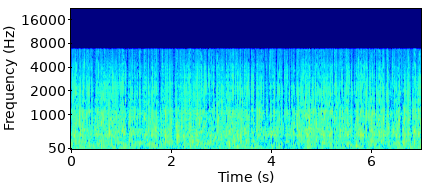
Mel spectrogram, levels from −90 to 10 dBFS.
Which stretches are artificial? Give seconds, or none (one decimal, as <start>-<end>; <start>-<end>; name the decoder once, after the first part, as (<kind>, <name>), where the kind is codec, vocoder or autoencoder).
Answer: 0.0-7.0 (vocoder, BigVGAN v2)

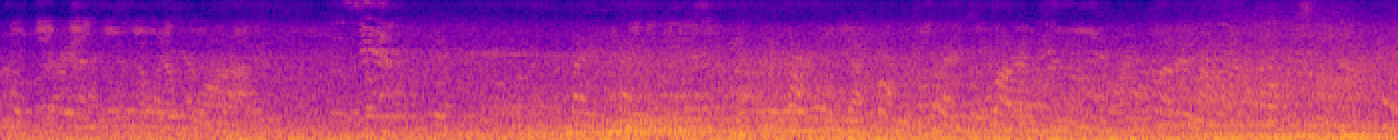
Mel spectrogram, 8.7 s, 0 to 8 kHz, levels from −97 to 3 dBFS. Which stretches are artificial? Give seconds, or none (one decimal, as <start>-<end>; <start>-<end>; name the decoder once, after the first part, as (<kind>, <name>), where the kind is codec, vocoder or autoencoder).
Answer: 0.0-2.1 (vocoder, Vocos); 2.8-4.3; 5.2-8.7

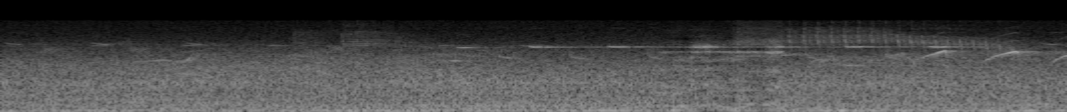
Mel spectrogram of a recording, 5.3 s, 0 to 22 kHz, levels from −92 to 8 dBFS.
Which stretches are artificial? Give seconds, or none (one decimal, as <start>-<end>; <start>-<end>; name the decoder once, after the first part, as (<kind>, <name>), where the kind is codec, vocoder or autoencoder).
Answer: 3.3-3.9 (codec, SNAC)

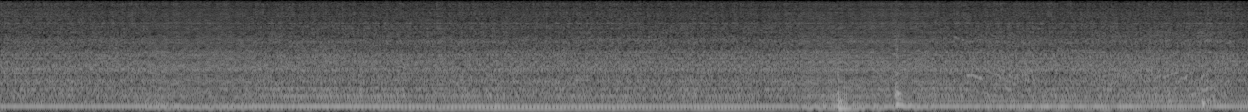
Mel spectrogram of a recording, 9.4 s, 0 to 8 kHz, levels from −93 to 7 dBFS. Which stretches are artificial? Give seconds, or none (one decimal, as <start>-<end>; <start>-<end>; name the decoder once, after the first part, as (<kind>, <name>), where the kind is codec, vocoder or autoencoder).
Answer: 1.1-1.9 (vocoder, Vocos); 6.0-7.0

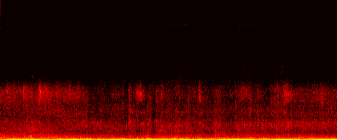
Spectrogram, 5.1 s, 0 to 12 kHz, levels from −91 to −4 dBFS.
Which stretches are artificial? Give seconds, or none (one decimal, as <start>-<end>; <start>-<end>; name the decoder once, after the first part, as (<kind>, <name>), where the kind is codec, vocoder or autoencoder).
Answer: 1.3-4.4 (codec, HILCodec)

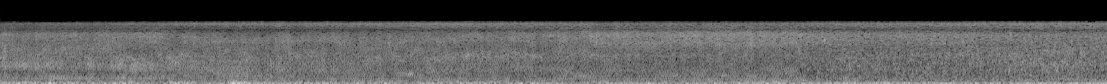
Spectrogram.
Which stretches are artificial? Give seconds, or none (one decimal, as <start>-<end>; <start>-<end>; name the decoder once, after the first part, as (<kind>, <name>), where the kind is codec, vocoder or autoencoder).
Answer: 0.0-8.0 (codec, ZipCodec)

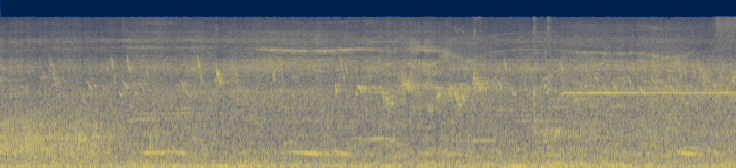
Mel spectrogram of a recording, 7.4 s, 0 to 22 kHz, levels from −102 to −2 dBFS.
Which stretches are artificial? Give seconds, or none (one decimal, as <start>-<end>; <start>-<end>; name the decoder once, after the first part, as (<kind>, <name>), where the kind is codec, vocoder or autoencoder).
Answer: 3.8-4.5 (codec, SNAC)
